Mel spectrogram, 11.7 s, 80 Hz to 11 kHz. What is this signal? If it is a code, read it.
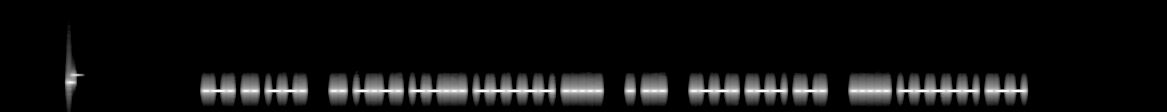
Morse code, heard as a keyed tone, about 32 wpm, 700 Hz. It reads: RIG IC705 ES PWR 50W
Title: Practice QSO - Exchange 2 - Info - 30wpm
